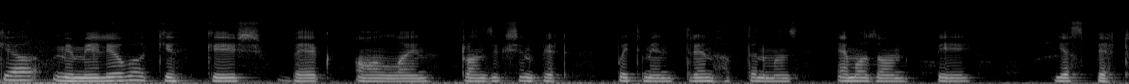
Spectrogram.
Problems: background sounds at intervals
